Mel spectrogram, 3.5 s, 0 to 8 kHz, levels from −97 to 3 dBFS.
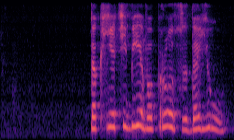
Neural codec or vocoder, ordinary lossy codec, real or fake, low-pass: vocoder, 22.05 kHz, 80 mel bands, HiFi-GAN; none; fake; 7.2 kHz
